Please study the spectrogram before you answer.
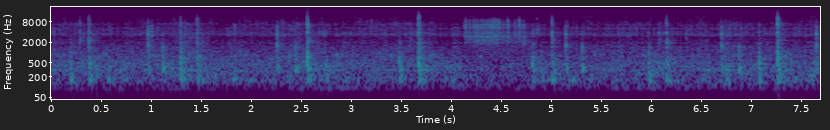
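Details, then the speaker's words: Mountain bike with a newly installed SRAM XO Transmission wireless drivetrain being adjusted on the stand; quiet, uneven light ticking and clicking from the chain as the cranks turn, still noisy and skipping after adjustment; cause unclear; drivetrain chain noise. "not getting much quieter oh maybe there's something else on the bike you fix one thing and something else breaks no there's something goofy going on because I got some kind of skiing going on"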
